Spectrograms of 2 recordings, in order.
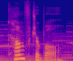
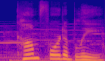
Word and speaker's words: comfortable: Then the pen said, "Comfortable." "Comfortably," Arjun tried. The pen corrected him. "Actually, it's usually pronounced comfortable. English spelling is tricky sometimes."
